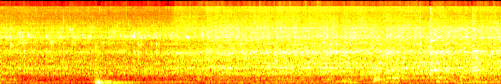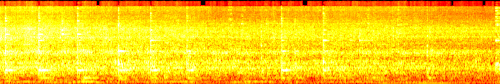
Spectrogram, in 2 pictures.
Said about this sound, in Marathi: आता ही तेलामध्ये आपण ती मिरची फोडणीसाठी टाकलेली आहे।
